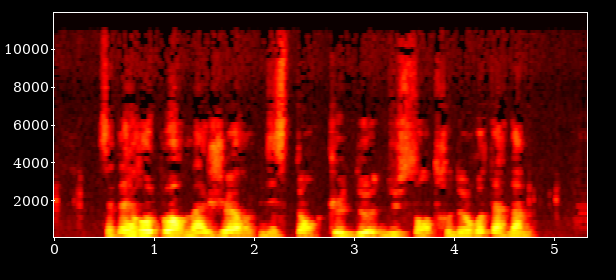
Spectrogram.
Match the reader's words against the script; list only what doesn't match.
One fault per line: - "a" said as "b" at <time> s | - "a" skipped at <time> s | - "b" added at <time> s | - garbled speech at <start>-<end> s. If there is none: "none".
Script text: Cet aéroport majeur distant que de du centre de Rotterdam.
none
